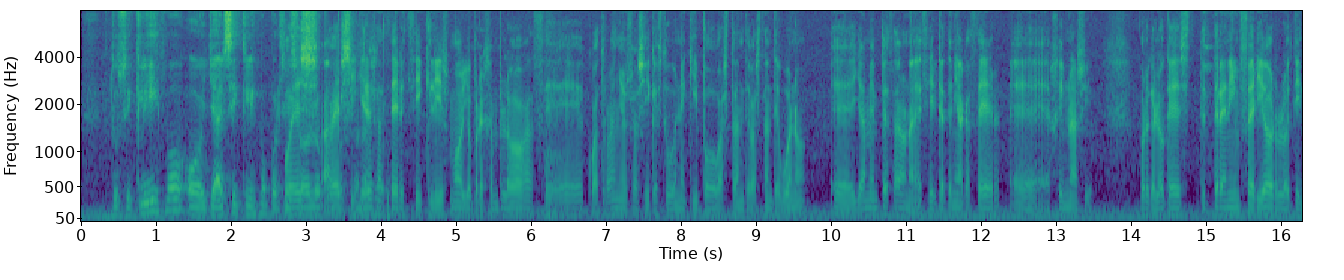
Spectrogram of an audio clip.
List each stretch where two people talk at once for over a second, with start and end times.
2.7-4.2

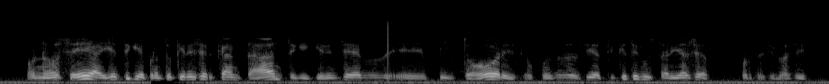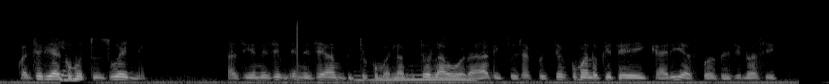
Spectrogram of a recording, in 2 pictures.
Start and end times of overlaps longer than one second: 11.8-13.1

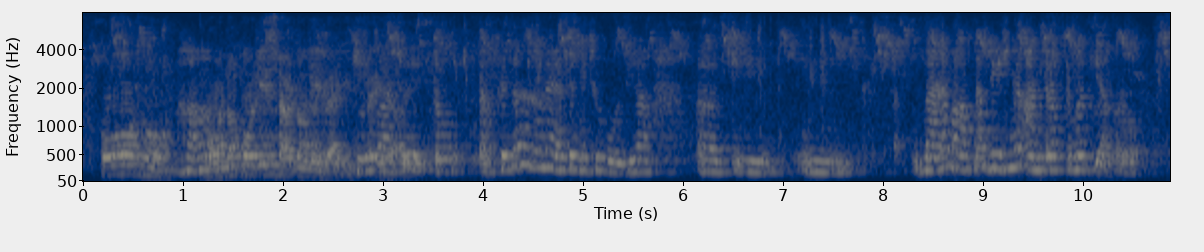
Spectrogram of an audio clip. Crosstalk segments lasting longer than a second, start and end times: 2.0-3.3

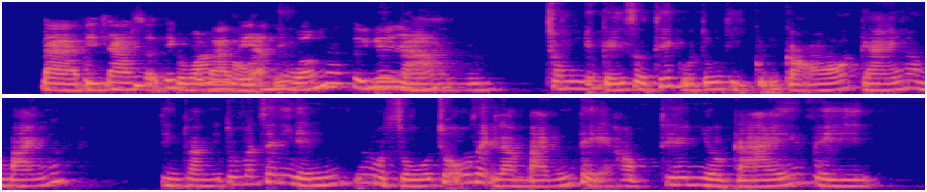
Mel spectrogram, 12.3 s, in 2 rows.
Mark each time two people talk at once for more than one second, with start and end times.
0.7-2.0

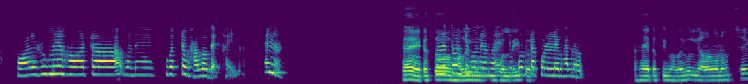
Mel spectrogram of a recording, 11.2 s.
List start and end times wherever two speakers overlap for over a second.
6.5-8.0

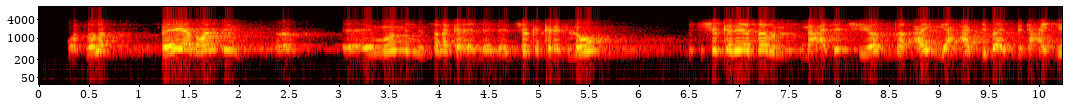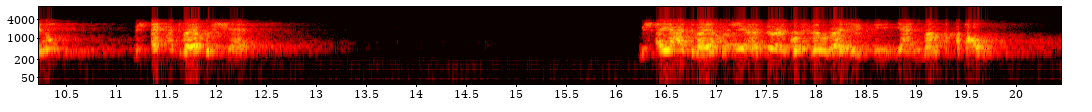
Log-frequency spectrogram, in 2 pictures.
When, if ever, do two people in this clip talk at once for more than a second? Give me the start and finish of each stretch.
17.1-18.4

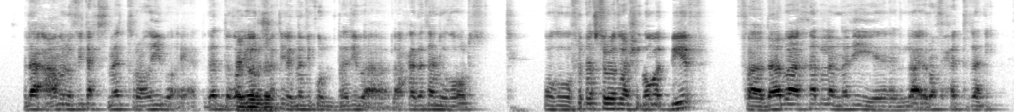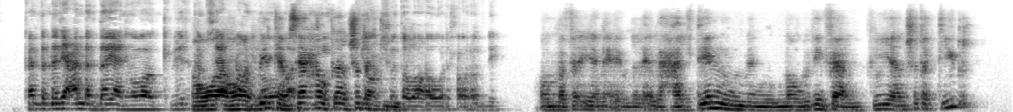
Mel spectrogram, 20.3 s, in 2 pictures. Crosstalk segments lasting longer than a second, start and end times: 12.1-14.2

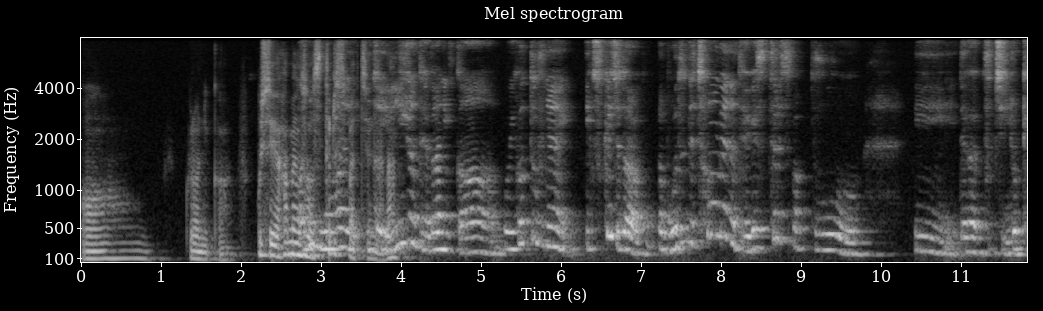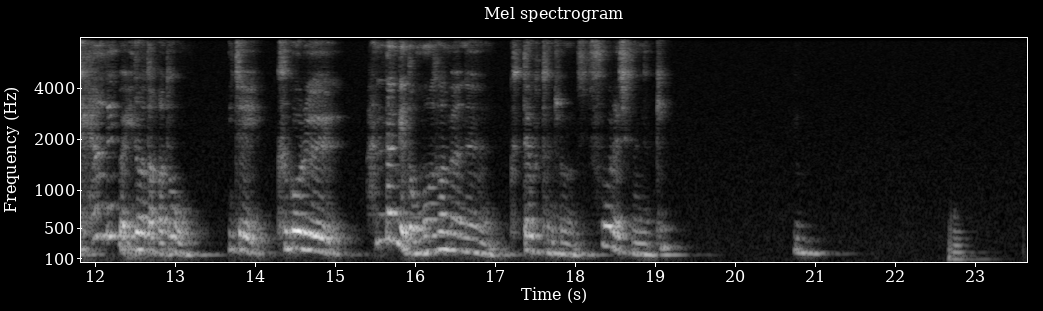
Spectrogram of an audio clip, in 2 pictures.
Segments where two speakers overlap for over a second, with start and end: 2.7-4.0

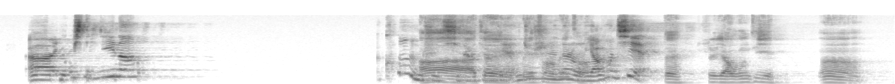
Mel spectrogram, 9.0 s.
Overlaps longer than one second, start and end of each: 4.2-6.0

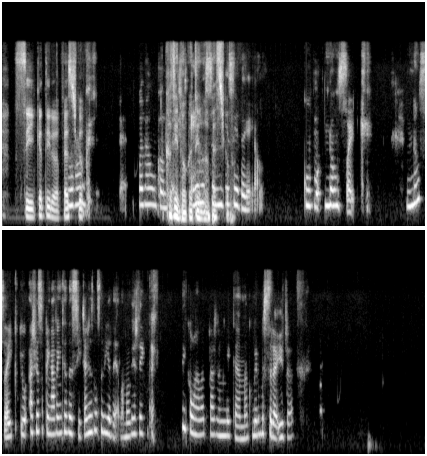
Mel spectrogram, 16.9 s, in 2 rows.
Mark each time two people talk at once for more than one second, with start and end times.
3.3-4.7

